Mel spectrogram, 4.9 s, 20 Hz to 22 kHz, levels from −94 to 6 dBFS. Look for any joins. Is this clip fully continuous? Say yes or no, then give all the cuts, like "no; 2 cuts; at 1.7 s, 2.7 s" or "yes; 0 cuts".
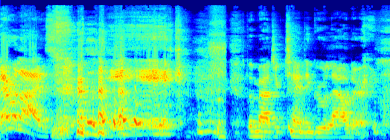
no; 1 cut; at 2.8 s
